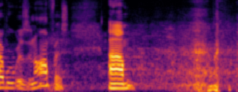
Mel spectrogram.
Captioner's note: laughter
